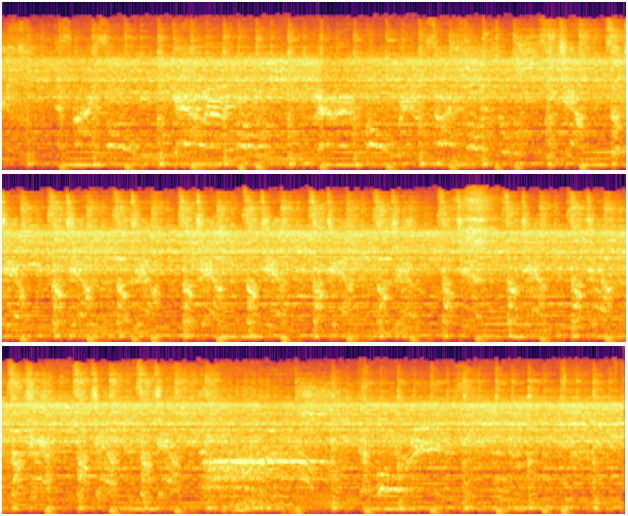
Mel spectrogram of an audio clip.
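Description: Blackened horror punk music playing: a fast, steady drum beat under guitars and vocals.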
